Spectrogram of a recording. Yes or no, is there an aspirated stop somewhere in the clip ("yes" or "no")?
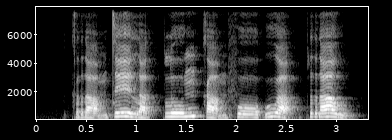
no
